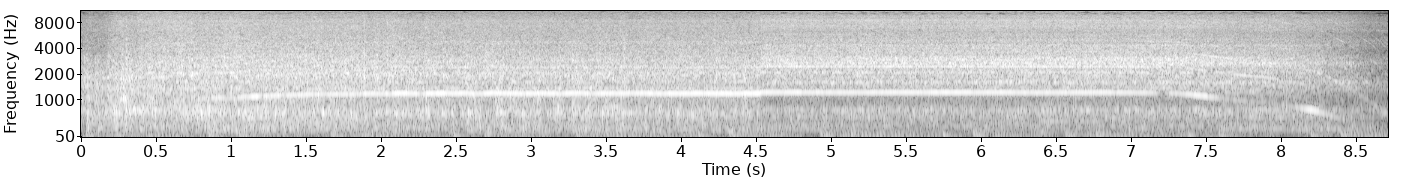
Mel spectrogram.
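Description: A food processor whirs loudly and steadily as it chops a vegan sausage roll mixture, its motor whine rising in pitch partway through, then winding down as it stops at the end.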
